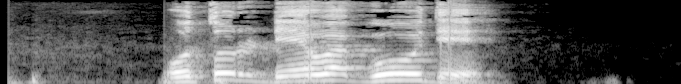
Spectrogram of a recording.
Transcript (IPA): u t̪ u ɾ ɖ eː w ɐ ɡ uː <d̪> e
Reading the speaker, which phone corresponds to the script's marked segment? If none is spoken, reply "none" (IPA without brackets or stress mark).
d̪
